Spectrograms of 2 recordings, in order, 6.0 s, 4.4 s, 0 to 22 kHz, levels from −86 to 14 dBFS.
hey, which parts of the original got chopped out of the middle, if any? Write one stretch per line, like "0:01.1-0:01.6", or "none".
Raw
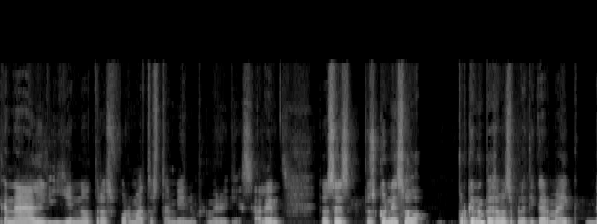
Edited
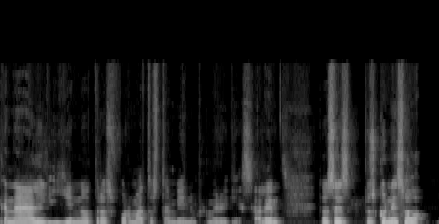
none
